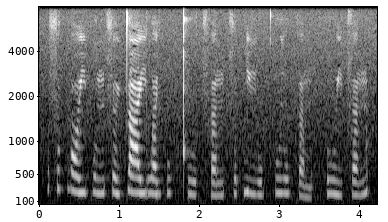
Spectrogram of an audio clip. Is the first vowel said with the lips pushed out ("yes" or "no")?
yes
